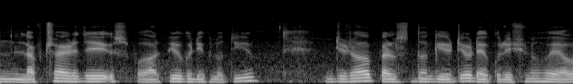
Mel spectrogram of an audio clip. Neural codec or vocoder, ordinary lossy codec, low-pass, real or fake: none; none; 7.2 kHz; real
